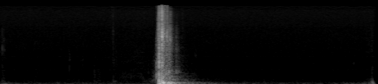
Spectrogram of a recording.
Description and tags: Car Door Shut
Sound of the front driver side door of a toyota matrix shutting.
Car, close, door, shut, slam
